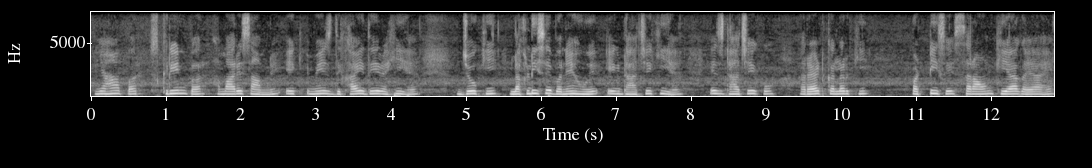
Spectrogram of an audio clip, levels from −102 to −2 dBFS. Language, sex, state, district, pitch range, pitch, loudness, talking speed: Hindi, female, Uttar Pradesh, Varanasi, 230-255 Hz, 245 Hz, -24 LUFS, 155 wpm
